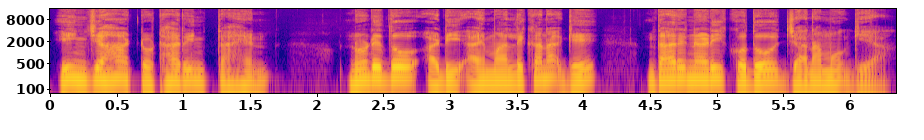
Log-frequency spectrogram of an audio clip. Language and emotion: Santali, neutral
